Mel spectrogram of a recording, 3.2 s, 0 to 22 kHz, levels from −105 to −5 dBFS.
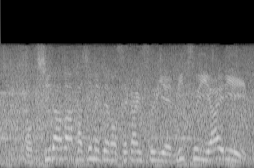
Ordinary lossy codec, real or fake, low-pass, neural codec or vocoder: AAC, 32 kbps; real; 7.2 kHz; none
